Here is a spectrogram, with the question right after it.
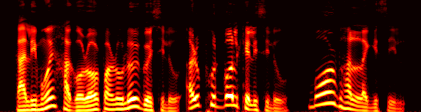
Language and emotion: Assamese, happy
